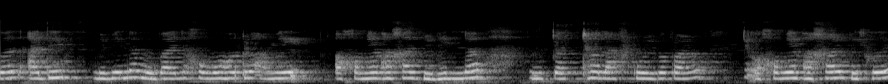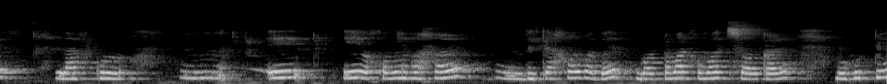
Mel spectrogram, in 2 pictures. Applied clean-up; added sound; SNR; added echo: none; none; none; reverberation time 0.9 s.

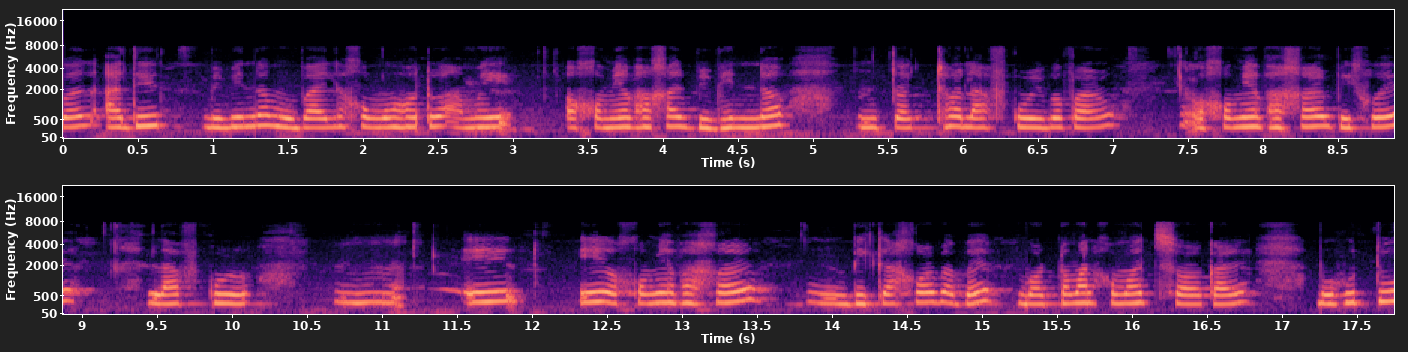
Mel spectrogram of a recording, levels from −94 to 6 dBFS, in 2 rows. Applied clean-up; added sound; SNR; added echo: none; none; none; none.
